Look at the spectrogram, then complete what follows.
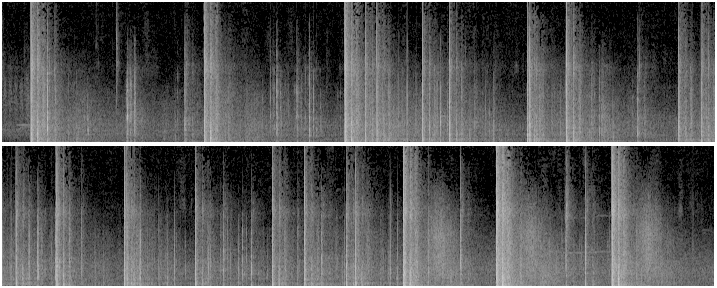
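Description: Aerial firework shells bursting one after another, a sharp bang every second or two, each trailing off in echo, with smaller pops between.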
